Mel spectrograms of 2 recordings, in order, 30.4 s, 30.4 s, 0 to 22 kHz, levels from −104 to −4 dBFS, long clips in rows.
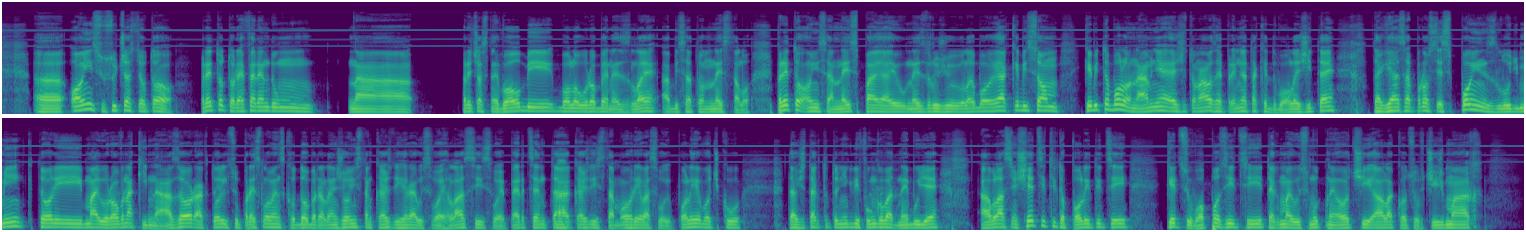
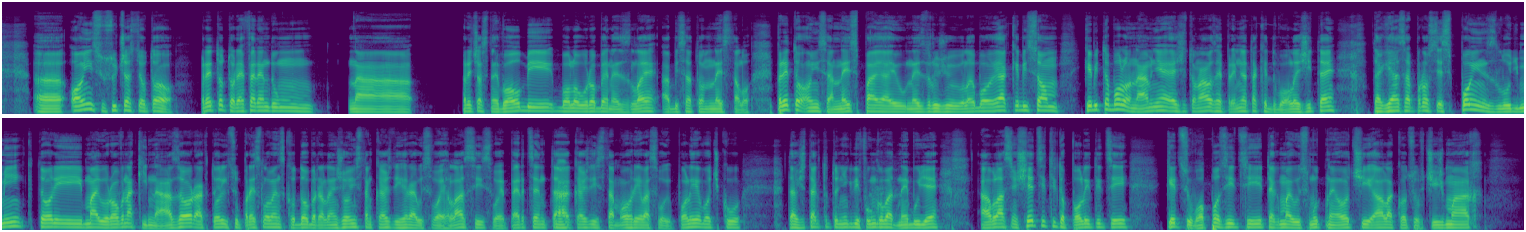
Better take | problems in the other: second | high-pitched whine; faint; throughout; 8 kHz, 30 dB below the speech

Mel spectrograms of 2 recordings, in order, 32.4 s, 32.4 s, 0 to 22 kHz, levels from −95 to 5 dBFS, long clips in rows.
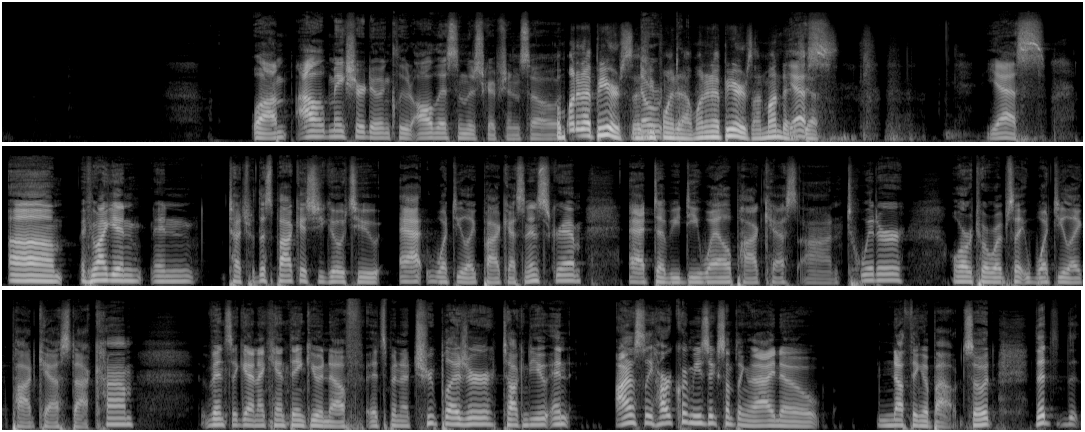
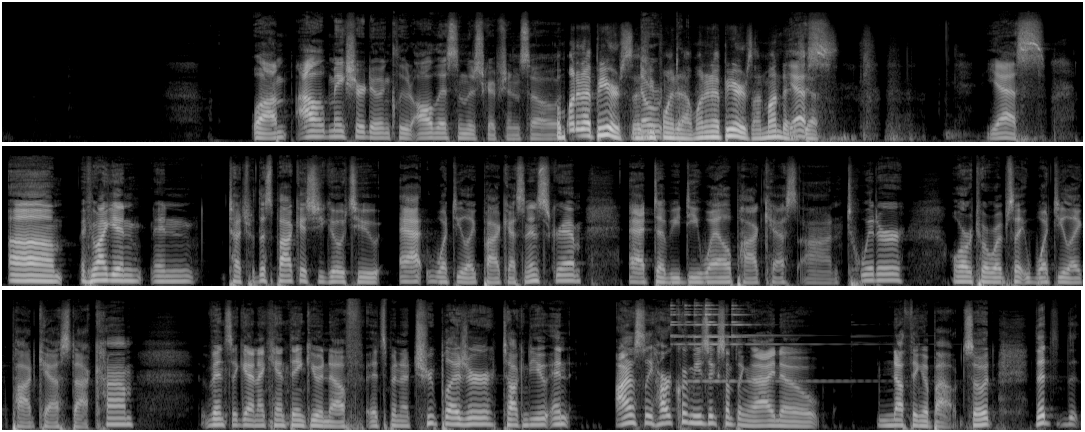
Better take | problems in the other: first | doorbell; noticeable; at 28 s; peak 3 dB below the speech

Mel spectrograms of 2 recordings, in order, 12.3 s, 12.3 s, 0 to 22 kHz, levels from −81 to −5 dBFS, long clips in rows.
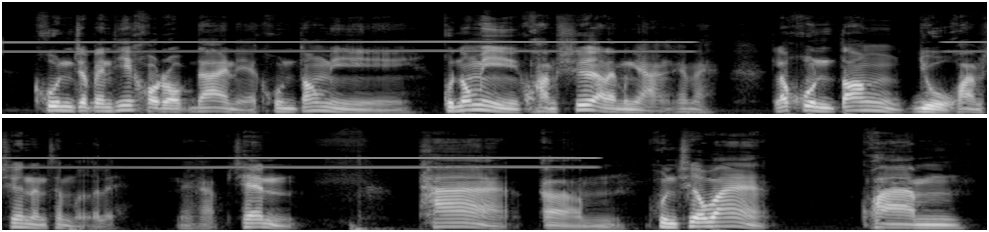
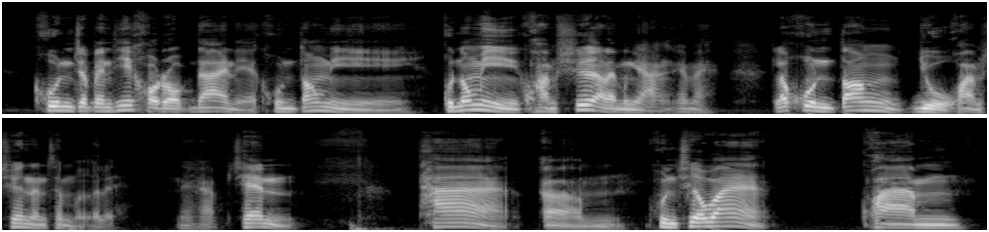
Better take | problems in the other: second | high-pitched whine; noticeable; until 4.5 s and from 6 to 10 s; 5 kHz, 10 dB below the speech

